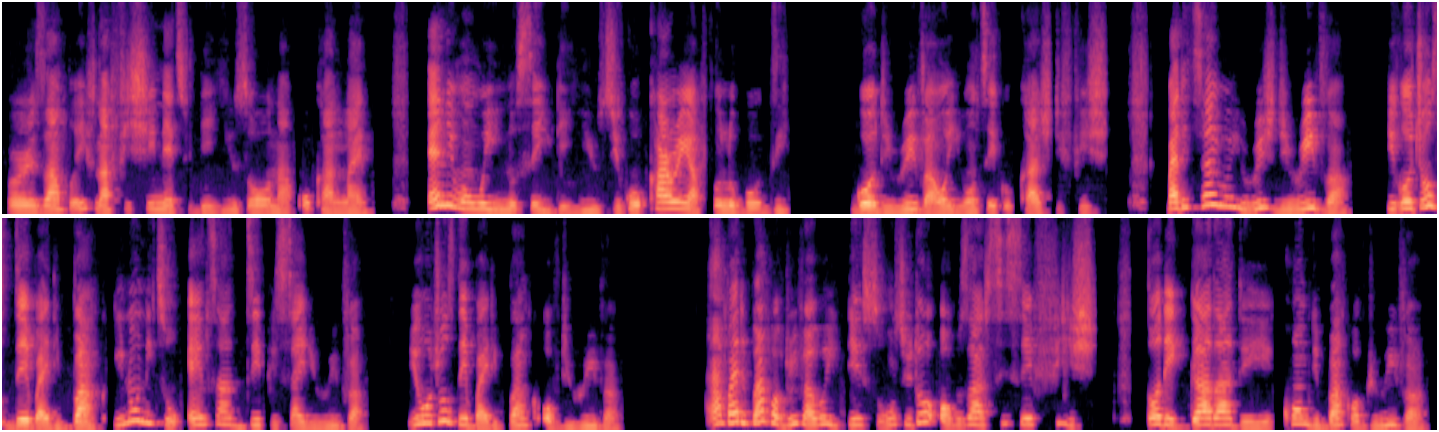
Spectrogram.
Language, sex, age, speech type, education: Nigerian Pidgin, female, 15-29, spontaneous, tertiary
